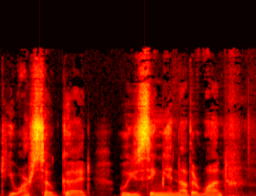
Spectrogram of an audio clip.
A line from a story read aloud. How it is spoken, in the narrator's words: She seemed entranced, she exclaimed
